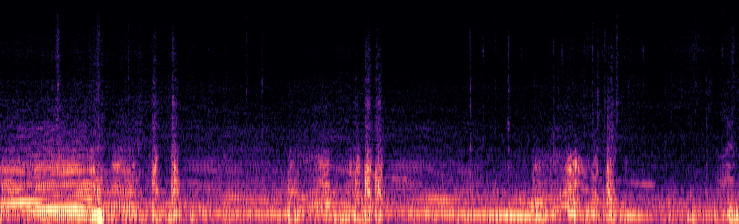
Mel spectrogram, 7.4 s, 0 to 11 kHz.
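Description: A Mercedes-AMG GT55 Coupe pulls away, its engine rising in a rumbling, building note heard from inside the cabin, holding a steady drone with slight surges over several seconds.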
